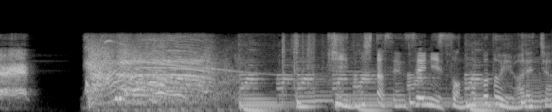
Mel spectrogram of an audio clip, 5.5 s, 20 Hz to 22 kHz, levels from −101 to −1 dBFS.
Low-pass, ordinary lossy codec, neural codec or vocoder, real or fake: 7.2 kHz; none; none; real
